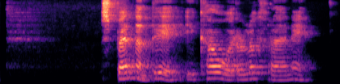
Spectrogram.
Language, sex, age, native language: Icelandic, female, 50-59, Icelandic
